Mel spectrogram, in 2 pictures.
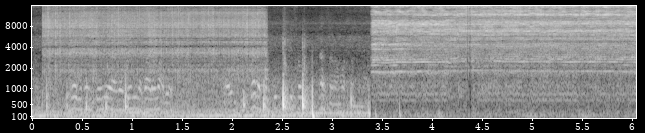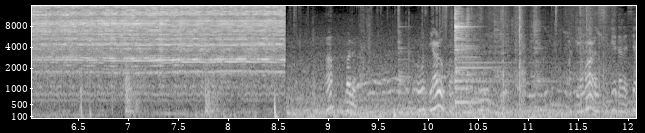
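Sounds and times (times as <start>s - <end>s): angle grinder on steel: 0.0s - 2.4s, 3.4s - 8.6s
sharp metal taps: 10.3s - 11.0s.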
